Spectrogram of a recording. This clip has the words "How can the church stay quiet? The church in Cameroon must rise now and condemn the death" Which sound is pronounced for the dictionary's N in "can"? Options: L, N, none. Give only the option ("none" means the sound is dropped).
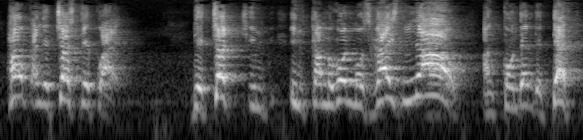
N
